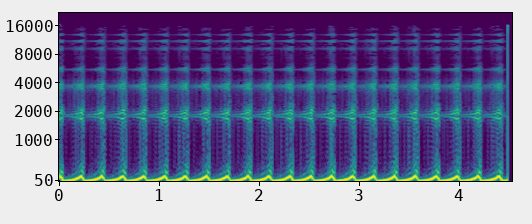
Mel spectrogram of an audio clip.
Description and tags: quantum radio snap006
Experimental QM synthesis resulting sound.
drone, noise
